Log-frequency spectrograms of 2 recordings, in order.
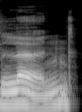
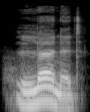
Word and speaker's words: learned: an adjective we say learn it learn it we actually pronounce the e D ending completely which is quite unusual in English Learner a learned person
